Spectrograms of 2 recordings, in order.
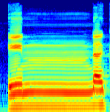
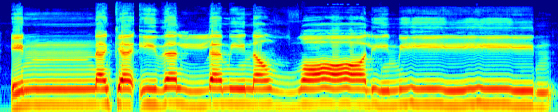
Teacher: انک نون مشدد ہے, یہاں غنہ کیجیے گا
